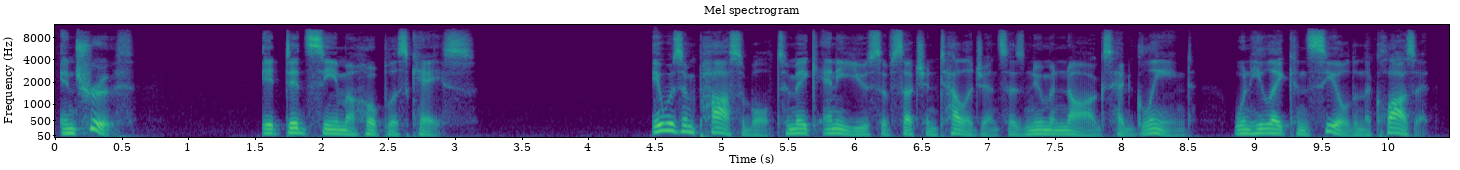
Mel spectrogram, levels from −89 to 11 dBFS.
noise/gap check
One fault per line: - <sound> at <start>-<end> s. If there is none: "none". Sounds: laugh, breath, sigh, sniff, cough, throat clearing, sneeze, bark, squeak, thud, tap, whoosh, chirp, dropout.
none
